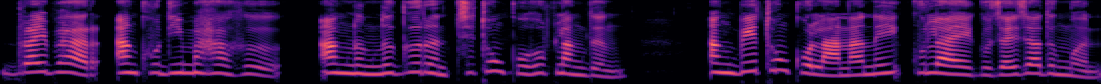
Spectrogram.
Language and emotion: Bodo, sad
